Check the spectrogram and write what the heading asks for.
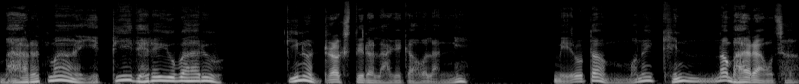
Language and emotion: Nepali, sad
